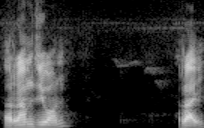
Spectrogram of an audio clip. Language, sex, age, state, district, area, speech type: Nepali, male, 45-60, West Bengal, Kalimpong, rural, spontaneous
